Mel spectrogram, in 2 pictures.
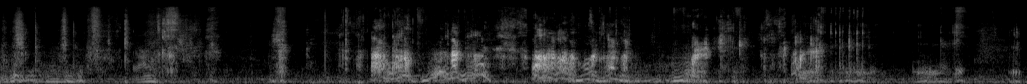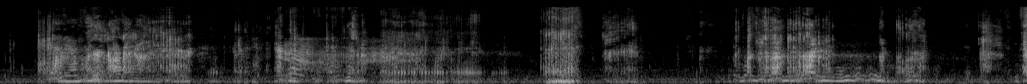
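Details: A pug makes goofy noises: irregular snuffly grunts, snorts and growl-like rumbles in uneven bursts over about twenty seconds, with brief quiet gaps and faint background voices.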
